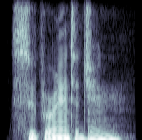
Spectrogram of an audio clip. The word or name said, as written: superantigen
